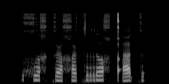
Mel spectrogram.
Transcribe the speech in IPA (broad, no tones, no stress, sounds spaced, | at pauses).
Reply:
xʷ ɪ χ k ə˞ χ ə˞ k r o χ qʼ ə k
